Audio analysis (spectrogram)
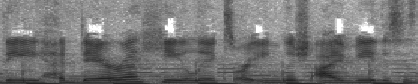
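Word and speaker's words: Hedera helix: for my new viewers I um mispronounce hadera Helix as hedra Helix just because for the longest time I was mispronouncing it as hedra Helix when I first did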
